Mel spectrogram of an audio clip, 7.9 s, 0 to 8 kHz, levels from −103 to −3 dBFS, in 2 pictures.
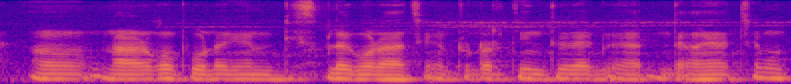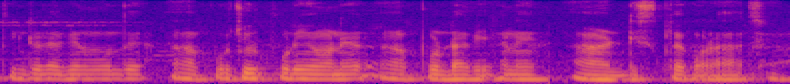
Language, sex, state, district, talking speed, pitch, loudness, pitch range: Bengali, male, West Bengal, Malda, 195 wpm, 125 Hz, -41 LUFS, 120-130 Hz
